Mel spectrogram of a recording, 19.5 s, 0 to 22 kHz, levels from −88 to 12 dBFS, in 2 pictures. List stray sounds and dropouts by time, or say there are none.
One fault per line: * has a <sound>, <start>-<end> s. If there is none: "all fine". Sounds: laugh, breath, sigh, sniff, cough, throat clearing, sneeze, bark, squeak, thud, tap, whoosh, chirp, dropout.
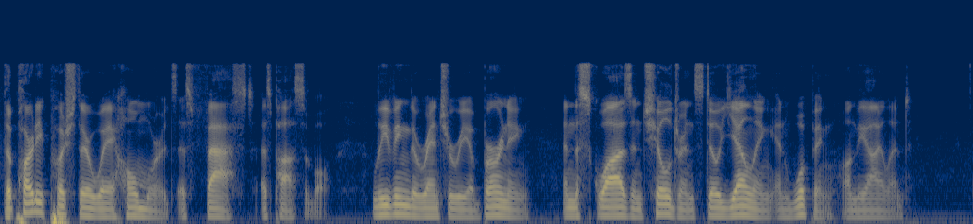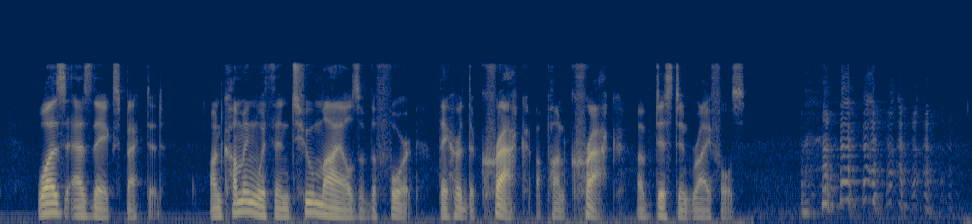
* has a laugh, 17.7-19.3 s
